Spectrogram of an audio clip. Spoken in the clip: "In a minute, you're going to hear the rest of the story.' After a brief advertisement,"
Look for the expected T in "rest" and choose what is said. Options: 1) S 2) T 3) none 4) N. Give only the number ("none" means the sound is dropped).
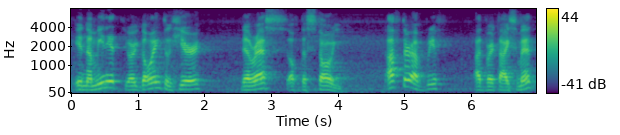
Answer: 2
